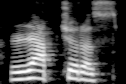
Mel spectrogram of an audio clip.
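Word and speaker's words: rapturous: R जुड़ गया तो रस, R को हटा दिया तो अस, और TU को इस तरीके से बीच में आता है तो मोस्टली च करके इसको पढ़ा जाता है।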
